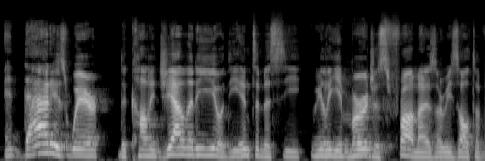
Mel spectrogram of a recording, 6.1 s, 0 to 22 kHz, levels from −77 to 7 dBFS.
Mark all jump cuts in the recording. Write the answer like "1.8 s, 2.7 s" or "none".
3.8 s

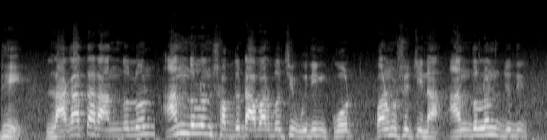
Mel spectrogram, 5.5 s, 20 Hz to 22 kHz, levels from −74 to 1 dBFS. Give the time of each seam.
1.6 s

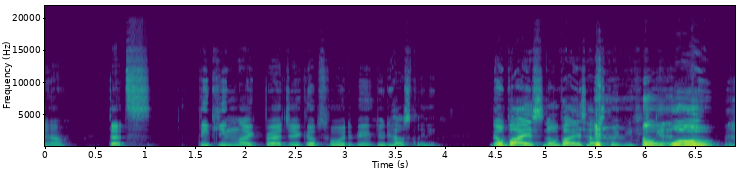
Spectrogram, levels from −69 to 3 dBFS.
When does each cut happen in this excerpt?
none

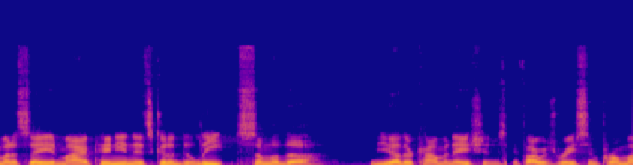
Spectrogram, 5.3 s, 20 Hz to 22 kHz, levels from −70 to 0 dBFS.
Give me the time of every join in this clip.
1.3 s, 4.1 s

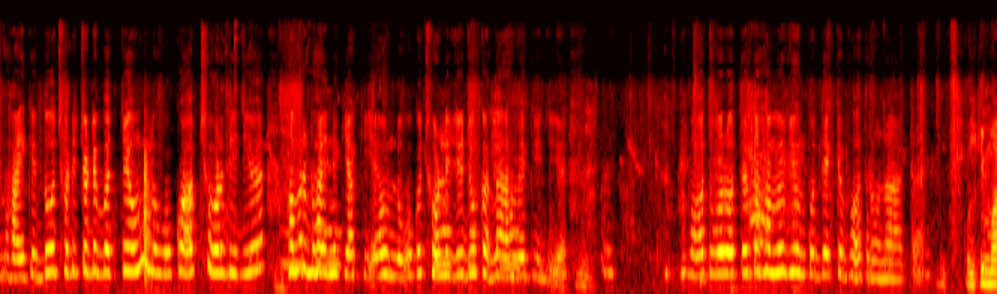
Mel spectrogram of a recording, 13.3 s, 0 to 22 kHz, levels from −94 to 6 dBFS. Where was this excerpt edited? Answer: none

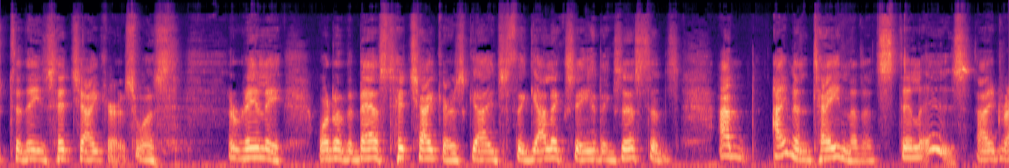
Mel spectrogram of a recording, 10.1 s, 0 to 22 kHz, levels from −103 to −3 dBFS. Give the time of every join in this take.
none

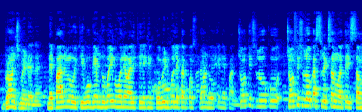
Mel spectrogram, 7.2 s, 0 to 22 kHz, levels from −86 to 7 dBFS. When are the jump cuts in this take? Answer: 4.6 s

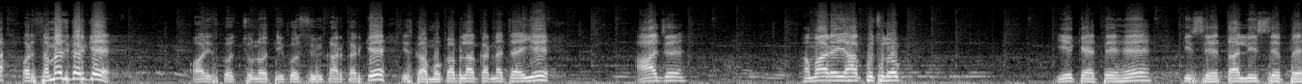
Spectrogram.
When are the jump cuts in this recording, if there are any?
5.6 s

